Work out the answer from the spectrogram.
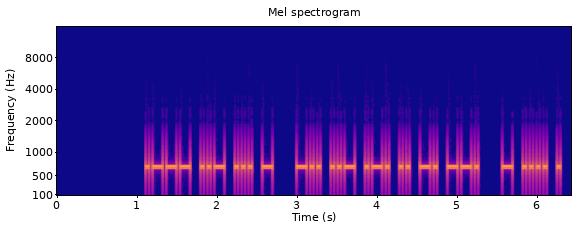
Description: Morse code, heard as a keyed tone, about 28 wpm, 700 Hz. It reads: JUST DURING THE
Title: Sentences from Top 700 Words 28wpm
